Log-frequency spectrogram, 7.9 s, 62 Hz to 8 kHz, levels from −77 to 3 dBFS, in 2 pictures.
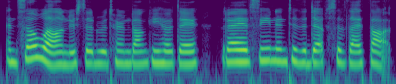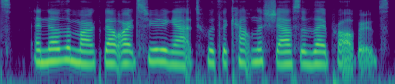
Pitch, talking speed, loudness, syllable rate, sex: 215 Hz, 245 wpm, -18 LUFS, 5.7 syllables/s, female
